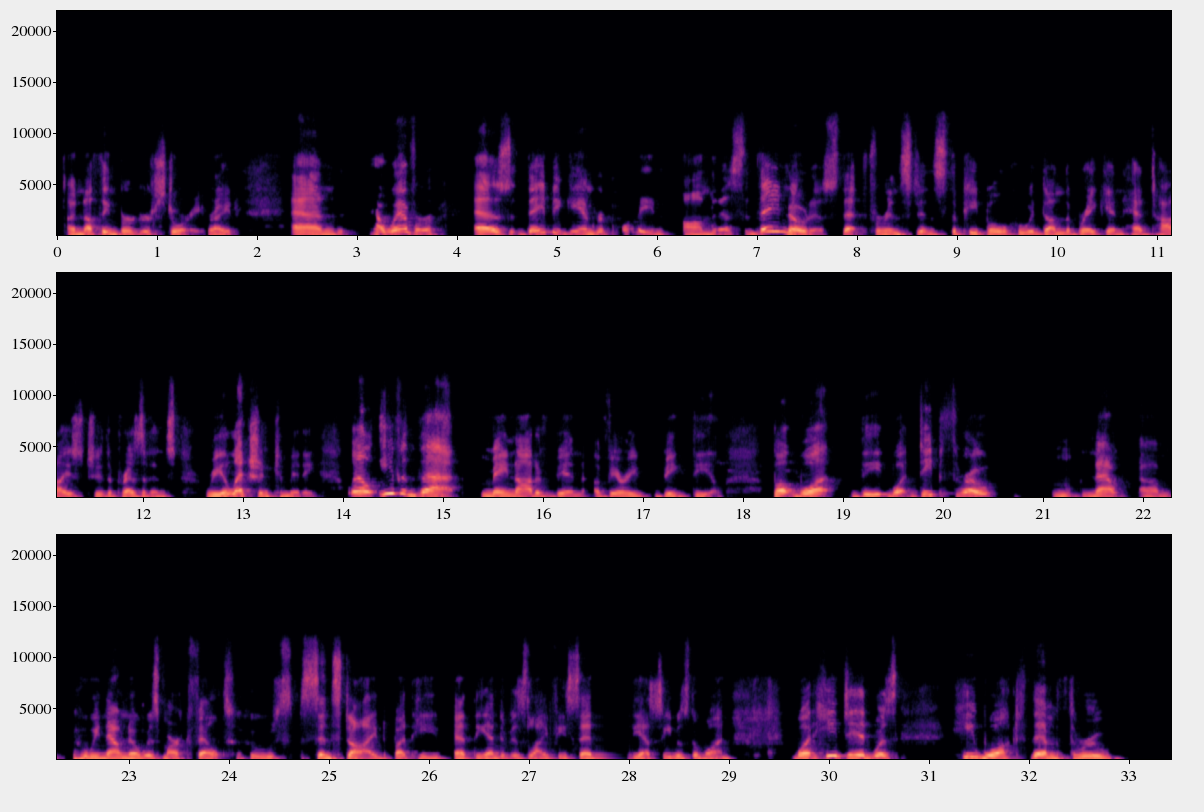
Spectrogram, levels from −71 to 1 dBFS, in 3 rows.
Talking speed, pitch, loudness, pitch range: 150 wpm, 155 Hz, -21 LUFS, 145-185 Hz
